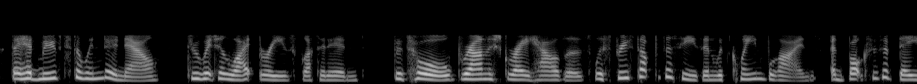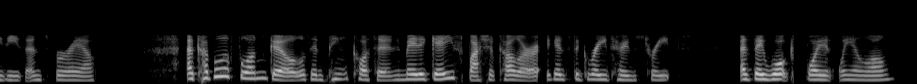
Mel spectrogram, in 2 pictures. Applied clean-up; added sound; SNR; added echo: none; none; none; none.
